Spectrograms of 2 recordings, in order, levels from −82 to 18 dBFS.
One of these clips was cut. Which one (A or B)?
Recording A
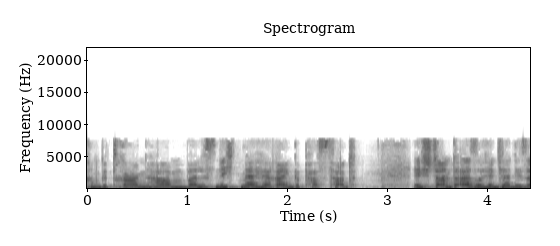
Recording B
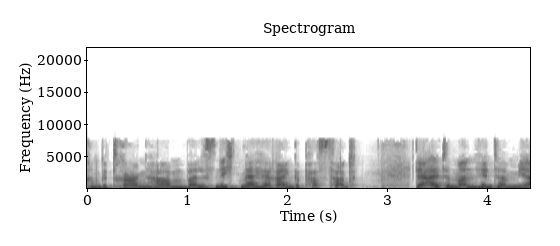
B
